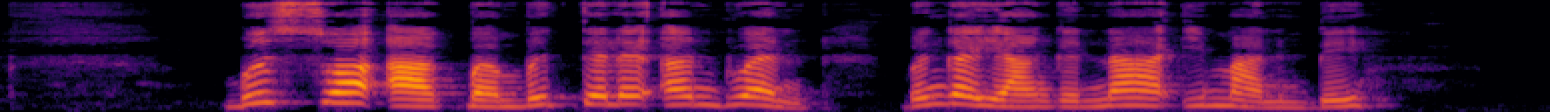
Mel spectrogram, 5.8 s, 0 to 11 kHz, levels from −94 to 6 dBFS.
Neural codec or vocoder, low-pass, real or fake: vocoder, 24 kHz, 100 mel bands, Vocos; 9.9 kHz; fake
